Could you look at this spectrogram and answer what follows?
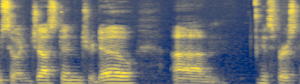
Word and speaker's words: Trudeau: quote mark and then his last name is French so that like many French words tends to have stress on the second syllable or the last level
